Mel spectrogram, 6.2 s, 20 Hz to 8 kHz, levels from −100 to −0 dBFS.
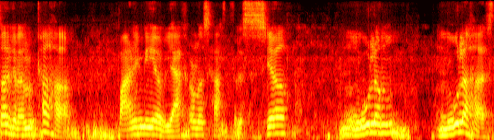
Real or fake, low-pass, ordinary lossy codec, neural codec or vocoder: fake; none; none; codec, 16 kHz, 4.8 kbps, FACodec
